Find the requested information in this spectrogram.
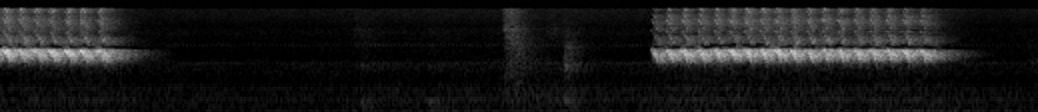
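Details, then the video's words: European greenfinch song: two pulsed, buzzy trills held at a steady high pitch, the first already underway at the start and the second lasting about a second and a half, separated by a quiet gap with faint clicks. "Flurya Kuşu ötümü"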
